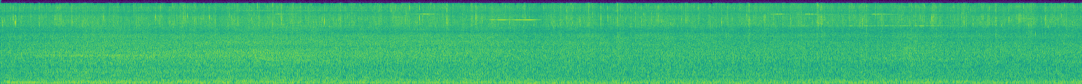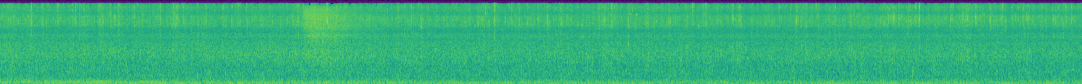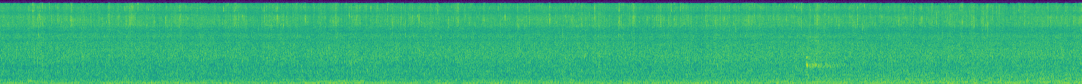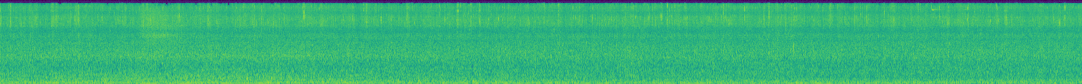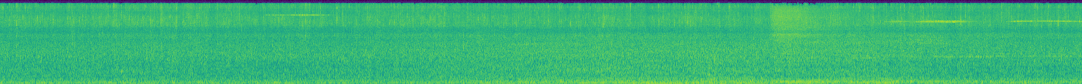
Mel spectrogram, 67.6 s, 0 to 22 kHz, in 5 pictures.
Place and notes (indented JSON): {
  "title": "Palais de la Dynastie, Kunstberg, Brussel, Belgique - Fountain",
  "date": "2022-06-15 15:04:00",
  "description": "Trams and cars nearby.\nTech Note : Ambeo Smart Headset binaural → iPhone, listen with headphones.",
  "latitude": "50.84",
  "longitude": "4.36",
  "altitude": "63",
  "timezone": "Europe/Brussels"
}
